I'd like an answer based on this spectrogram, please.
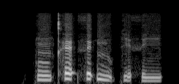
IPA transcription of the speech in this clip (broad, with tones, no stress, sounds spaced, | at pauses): k ũ˨ kʰ ɛ˦ ʔ θ ɪ˦ ʔ ɲ ṵ˦˨ k ḭ˦˨ θ i˨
